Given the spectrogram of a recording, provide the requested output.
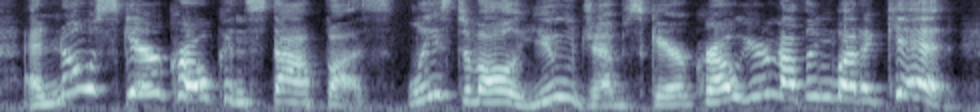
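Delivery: high, loud cawing taunt; Grandfather Crow. A narrator's reading. Crow taunting the young scarecrow, high loud caw. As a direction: jeer like a crow. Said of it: "cawed Grandfather Crow".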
